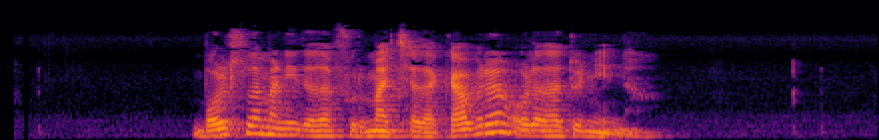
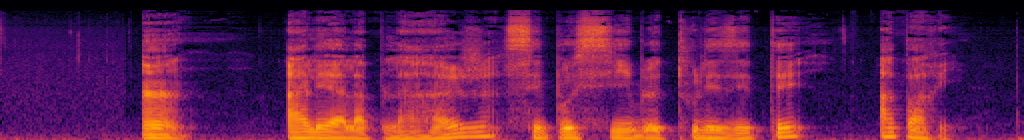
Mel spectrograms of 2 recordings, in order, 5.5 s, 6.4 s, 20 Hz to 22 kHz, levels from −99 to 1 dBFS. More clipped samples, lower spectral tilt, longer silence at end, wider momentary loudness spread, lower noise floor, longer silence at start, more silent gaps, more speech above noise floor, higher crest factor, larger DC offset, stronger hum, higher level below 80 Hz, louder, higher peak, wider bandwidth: neither; about the same, -5 dB/octave vs -4.5 dB/octave; first, 1.4 s vs 0 s; about the same, 7 LU vs 7 LU; first, -72 dBFS vs -55 dBFS; first, 1.2 s vs 0.9 s; neither; first, 45 dB vs 32 dB; about the same, 20 dB vs 22 dB; neither; neither; second, -78 dBFS vs -38 dBFS; second, -27 LUFS vs -24 LUFS; second, -8 dBFS vs -2 dBFS; second, 10.5 kHz vs 16 kHz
